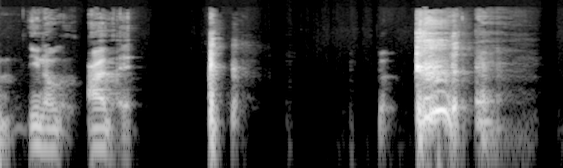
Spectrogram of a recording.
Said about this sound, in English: excuse my cough.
